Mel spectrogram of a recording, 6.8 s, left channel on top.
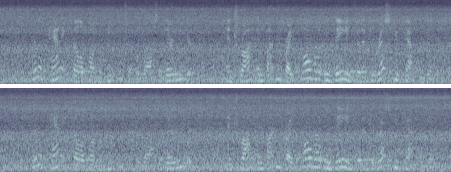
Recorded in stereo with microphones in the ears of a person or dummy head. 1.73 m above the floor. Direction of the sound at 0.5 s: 25° left (ahead or behind).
